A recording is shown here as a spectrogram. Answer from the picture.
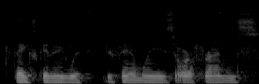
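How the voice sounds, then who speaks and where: Soft-spoken, a man talks in a fairly low pitch. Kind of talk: ASMR rambling chat about fragrances, soft-spoken. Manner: soft-spoken, rambling, casual.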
